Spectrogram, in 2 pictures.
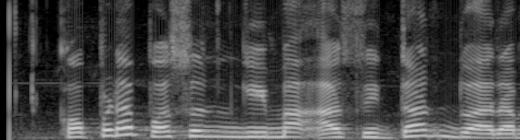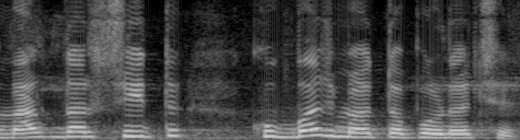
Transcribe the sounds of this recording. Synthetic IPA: kəpɽapəsənd̪ɡimãʔasɪd̪ʱːãnt̪̚d̪ʋaɾamãɡ̚d̪əɾʃit̪ | kʰubəd͡ʒməɦət̪ʋəpuɾɳət͡ʃʰe

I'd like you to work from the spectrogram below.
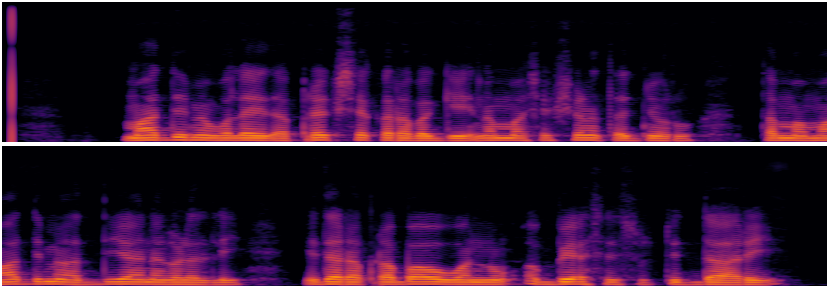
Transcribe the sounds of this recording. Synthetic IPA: maːd̪ʱjɐmɐʋɐlɐjɐd̪ɐpɾeːkʂɐkɐɾɐbɐɡːe̞nɐmːɐʃikʂɐɳɐt̪ɐd̪ɲɐɾut̪ɐmːɐmaːd̪ʱjɐmɐːd̪ʱjaːnɐɡɐɭɐlːi | id̪ɐɾɐpɾɐbʱaːʋɐʋɐnːuʔɐbʱjaːsisut̪ːid̪ːaːɾe̞

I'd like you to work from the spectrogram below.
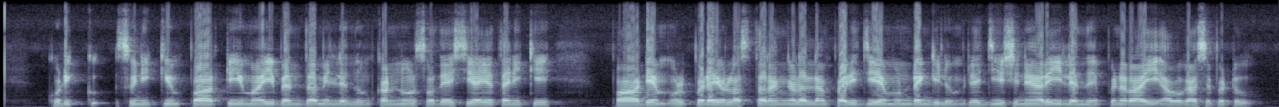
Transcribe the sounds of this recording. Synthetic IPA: ko̞ɽikːusunikʲːumpaːrtːijumaːjibe̞nd̪ʱɐmilːe̞nːumkɐɳːuːrswɐd̪e̞ːɕijaːjɐt̪ɐnikʲːɨ | paːɖjɐmuɭpeɽejuɭːɐst̪ʰɐlɐŋːɐɭe̞lːaːmpɐɾid͡ʑɐjɐmuɳɖe̞ŋɡilumɾe̞d͡ʑiːʂineɐrijilːe̞nːɨpiɳɐraːjiʔɐʋɐɣaːɕɐpːe̞ʈːu

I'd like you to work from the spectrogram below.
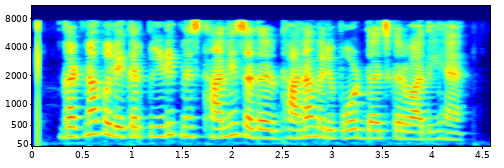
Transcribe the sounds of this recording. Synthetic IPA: ɡʱɐʈnakoleːkəɾpiːɽɪt̪nest̪ʰaːnijəsɐd̪əɾd̪ʱaːnamẽɾɪpoːɾʈ̚d̪ɐɾd͡ʒkɐɾʋaːd̪iɦɛ̃ː

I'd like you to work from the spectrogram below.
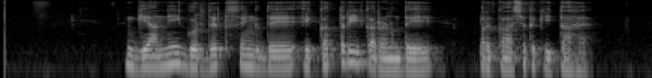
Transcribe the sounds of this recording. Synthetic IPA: ɡjaːniːɡʊɾd̪ɪt̪sɪ̃ŋɡd̪eːʔɪkət̪ːɾiːkəɾəɳd̪eː | pɾəkaːʃət̪kiːt̪aːɦɛ̰ː

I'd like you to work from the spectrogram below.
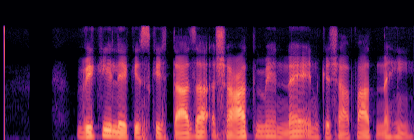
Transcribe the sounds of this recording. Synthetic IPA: ʋɪkileːkɪskit̪aːzaʔɐʃaːt̪mẽnɐeɪ̰̃nkɪʃaːfaːt̪nɐɦĩː

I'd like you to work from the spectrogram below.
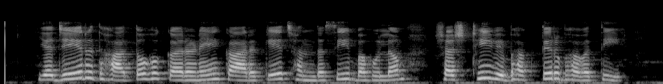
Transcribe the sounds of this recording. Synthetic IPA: jɐd͡ʒeːɾd̪ʱaːt̪oːɦkɐɾɳ̃eːkaːɾkeːt͡ʃʰɐnd̪əsiːbɐɦulɐmʃɐʃʈʰiːʋibʱɐk̚t̪iɾbʱɐʋət̪iː

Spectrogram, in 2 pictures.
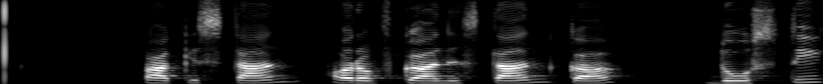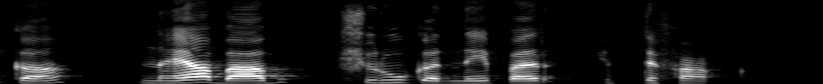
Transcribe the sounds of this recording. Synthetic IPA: paːkɪst̪aːnɔːɾɐfɣaːnɪst̪aːnka | d̪oːst̪ika | nɐjabaːb | ʃʊɾukɐɾnepɐɾ | ɪt̪ːɪfaːq̚

